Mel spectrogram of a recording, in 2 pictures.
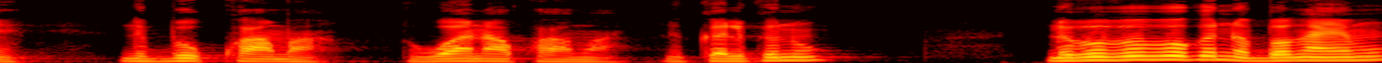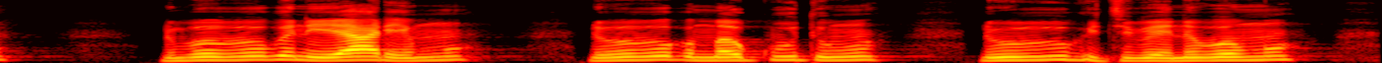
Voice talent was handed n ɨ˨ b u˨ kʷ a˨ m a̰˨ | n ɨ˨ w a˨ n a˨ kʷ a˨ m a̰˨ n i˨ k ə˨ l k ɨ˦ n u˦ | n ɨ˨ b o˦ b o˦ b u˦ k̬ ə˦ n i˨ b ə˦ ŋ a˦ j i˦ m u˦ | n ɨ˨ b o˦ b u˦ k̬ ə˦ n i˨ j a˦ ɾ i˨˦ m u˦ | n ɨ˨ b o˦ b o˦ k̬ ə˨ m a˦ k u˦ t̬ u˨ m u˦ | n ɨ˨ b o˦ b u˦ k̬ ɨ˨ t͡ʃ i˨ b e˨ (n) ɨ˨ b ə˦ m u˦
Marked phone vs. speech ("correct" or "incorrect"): correct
